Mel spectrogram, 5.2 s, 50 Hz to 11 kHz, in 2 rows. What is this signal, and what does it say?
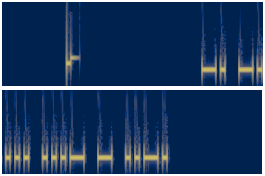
Morse code, heard as a keyed tone, about 26 wpm, 700 Hz. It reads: N6VTF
